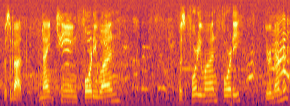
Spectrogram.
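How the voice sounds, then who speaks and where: A man's voice: on the high side, normal speed. Guy filming family stuff outside, talking over the camcorder, noisy old tape sound. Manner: narrates what he films and asks relatives questions. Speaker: family member filming a home video. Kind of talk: casual chat behind a camcorder. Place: outdoors at a family home. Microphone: camcorder mic. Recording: 1980s camcorder sound with background noise.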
